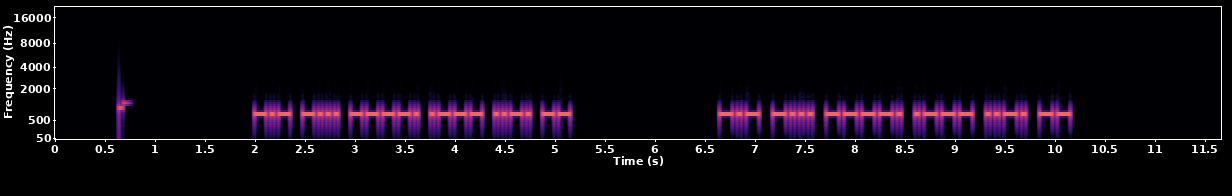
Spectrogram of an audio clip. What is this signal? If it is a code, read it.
Morse code, heard as a keyed tone, about 29 wpm, 700 Hz. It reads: KB9JFM KB9JFM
